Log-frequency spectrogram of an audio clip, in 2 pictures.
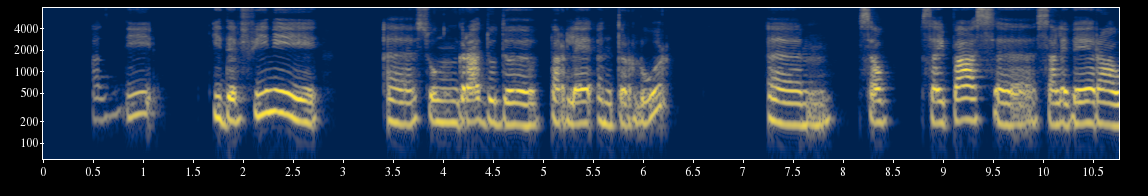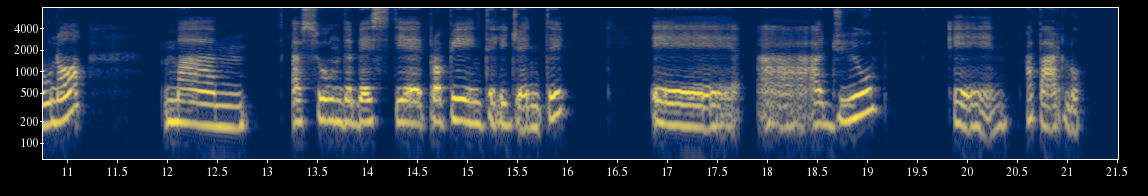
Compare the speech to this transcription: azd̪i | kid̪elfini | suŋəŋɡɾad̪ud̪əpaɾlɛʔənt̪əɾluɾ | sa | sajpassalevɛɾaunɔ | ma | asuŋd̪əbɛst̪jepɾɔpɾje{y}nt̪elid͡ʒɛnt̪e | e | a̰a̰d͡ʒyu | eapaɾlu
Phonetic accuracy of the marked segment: incorrect: i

